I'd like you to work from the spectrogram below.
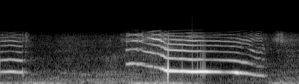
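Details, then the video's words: A dog making a weird noise: a brief high whine, then a longer tonal, harmonic-rich whine that dips, holds steady and slowly slides downward before fading. "dog making weird noise"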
